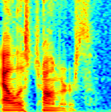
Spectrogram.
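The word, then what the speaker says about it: Allis-Chalmers: John Howery representing John Deere and Bruce Gold representing Alice Chalmers. Did I say it right? – You said that right.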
